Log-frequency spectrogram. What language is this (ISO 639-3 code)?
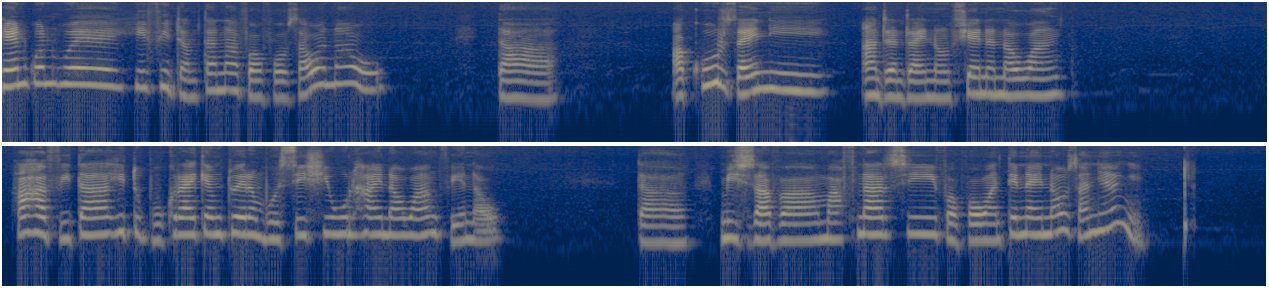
bhr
